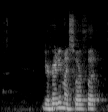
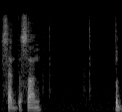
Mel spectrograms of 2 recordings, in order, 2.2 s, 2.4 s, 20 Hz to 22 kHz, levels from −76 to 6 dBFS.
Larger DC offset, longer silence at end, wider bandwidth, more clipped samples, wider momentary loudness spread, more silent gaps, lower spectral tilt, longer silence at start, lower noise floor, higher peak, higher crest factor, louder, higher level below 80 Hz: neither; about the same, 0.1 s vs 0 s; second, 13.5 kHz vs 15.5 kHz; neither; second, 6 LU vs 26 LU; neither; first, -6 dB/octave vs -2.5 dB/octave; first, 0.85 s vs 0.05 s; second, -59 dBFS vs -70 dBFS; first, -10 dBFS vs -14 dBFS; second, 16 dB vs 22 dB; first, -24 LUFS vs -30 LUFS; first, -56 dBFS vs -74 dBFS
